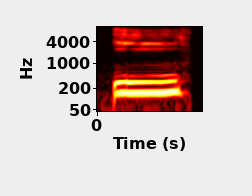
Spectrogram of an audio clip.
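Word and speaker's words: 一: It is written like this, just one line starting from left to right, and it is pronounced as E, E, E.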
